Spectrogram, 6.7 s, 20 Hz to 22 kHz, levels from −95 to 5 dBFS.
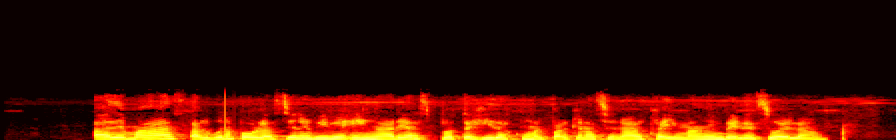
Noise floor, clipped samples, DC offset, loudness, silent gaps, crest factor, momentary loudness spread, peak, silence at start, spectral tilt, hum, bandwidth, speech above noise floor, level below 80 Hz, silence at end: -78 dBFS; under 0.1%; under 0.1%; -15 LUFS; none; 12 dB; 5 LU; -2 dBFS; 0.7 s; -6 dB/octave; none; 7.4 kHz; 64 dB; -58 dBFS; 0.5 s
